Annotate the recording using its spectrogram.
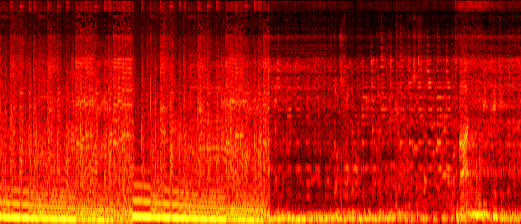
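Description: Very loud music from a stacked DJ sound-box speaker rig, heavy in bass, with deep notes that slide down in pitch twice, at the start and about three seconds in. About five seconds in, the upper part of the music drops away, leaving a low bass rumble.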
